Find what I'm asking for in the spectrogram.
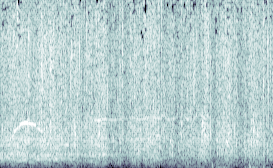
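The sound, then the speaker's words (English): Loud applause from a comedy audience welcoming a comedian to the stage: thick, continuous clapping that stays strong and even throughout. “Please put your hands together, make enormous woohooing noises, and break laws if necessary to welcome to the stage Mae Martin.”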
